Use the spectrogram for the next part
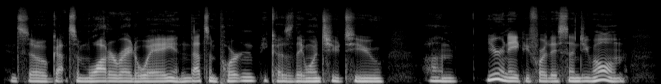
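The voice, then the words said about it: Rough, strained voice. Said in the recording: “your throat's a little jacked up, and apparently mine is still a little jacked up ... my voice hasn't been great”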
